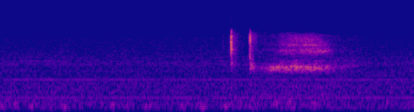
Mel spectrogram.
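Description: Two quick computer-mouse button clicks, a double-click, a little over a second in, followed by a short faint rustle; otherwise near silence.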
